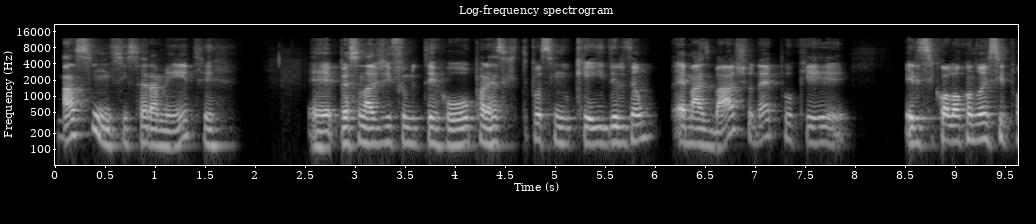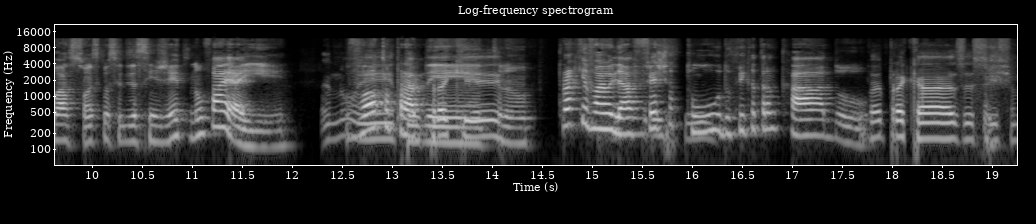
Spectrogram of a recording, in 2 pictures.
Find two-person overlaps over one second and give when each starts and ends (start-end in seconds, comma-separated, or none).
12.5-14.1, 15.0-16.4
